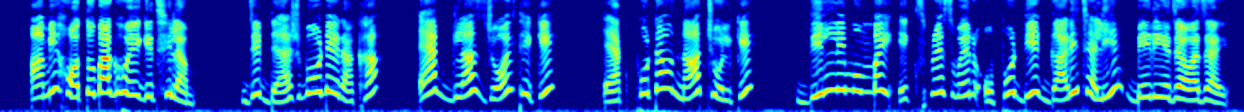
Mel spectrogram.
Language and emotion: Bengali, surprised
